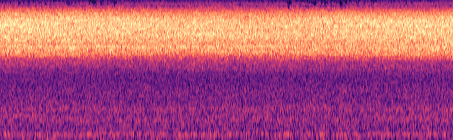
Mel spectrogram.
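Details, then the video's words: A cicada chorus deep in the forest, several miles from the trailhead: an unbroken, high, hissing drone holding steady from start to finish. "The Sounds of Cicadas Deep Within the Forest"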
